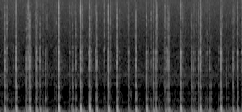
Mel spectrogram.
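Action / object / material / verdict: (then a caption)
tap / small closed cardboard box / cardboard / none. Fingertips tap rapidly on the sides of a small, closed, hollow brown cardboard box held in both hands. The result is a quick, uneven patter of soft, low, hollow thuds, each one dry and very short with almost no ring.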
